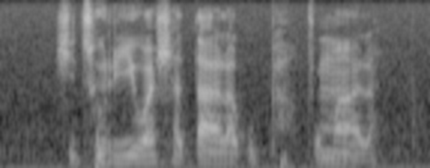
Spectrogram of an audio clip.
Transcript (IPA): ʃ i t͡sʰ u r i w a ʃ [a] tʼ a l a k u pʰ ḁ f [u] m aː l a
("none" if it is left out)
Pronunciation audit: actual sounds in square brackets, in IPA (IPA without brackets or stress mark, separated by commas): a, u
